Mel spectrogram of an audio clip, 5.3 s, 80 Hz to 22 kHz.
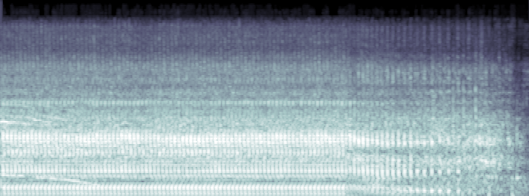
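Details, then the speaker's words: Craftsman GT5000 lawn tractor twin after Woodruff key replacement, first start: hard, throbbing pulses for three seconds, then slows and dies; heavy shaking vibration, cause unknown. "didn't break nothing yet let's see if we can turn on the the mower vibration power that Vibra could vibrate like that wrong"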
